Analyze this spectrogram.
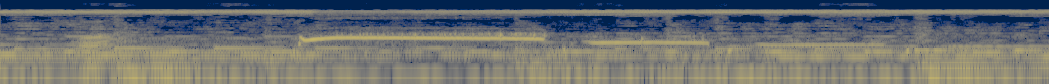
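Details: Common potoo (urutau) five-note song: slow, mournful whistles stepping down in pitch, a long held note sliding lower, over a steady high hiss and faint voices; heard at night.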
